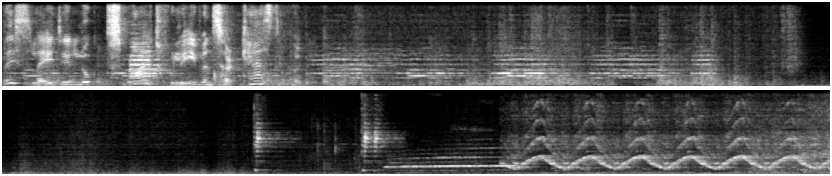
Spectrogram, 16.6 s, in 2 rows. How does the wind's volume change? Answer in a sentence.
The loudness of the wind goes down.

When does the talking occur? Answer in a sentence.
You can hear the talking from 0.0 to 3.1 s.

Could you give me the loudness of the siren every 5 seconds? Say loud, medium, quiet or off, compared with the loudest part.
medium, loud, loud, loud.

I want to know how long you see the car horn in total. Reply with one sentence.
The car horn can be heard for 3 seconds in total.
